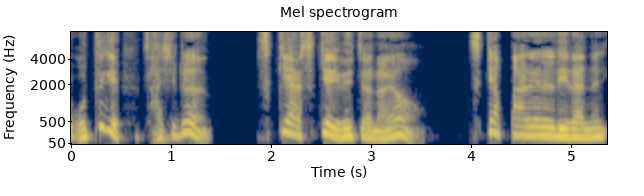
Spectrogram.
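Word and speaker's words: Schiaparelli: 사실은 스끼야 스끼야 이랬잖아요 스키아빠렐리라는 이탈리아 발음이 프랑스인들도 힘들었던 거예요 그래서 애칭이 줄여서 대답을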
